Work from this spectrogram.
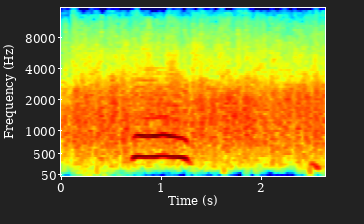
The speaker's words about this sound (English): Round of applause.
